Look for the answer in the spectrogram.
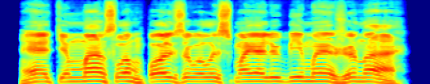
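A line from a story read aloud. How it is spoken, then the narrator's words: Heavy sigh. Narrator (Russian): Тяжело вздохнув, ответил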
